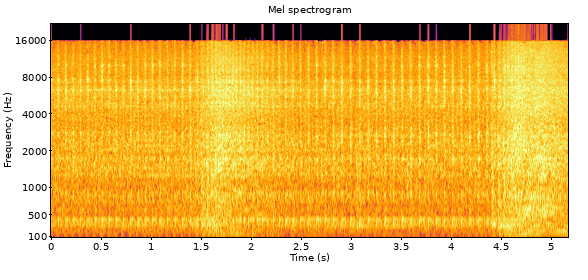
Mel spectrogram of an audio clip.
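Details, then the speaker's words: Motorcycle (Oscar) engine with intermittent uneven knocking ("kelotok-kelotok"), about four knocks a second, swelling as revs rise; sometimes runs normal; ongoing about 7 months to almost a year, owner first suspected loose bodywork. "Kadang terdengar suara kelotok-kelotok, kadang suara mesinnya itu normal gitu loh."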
